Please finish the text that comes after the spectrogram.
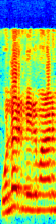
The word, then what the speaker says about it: पुनर्निर्माण: देखिए क्या लिखा है? पुनर्निर्माण। यह है उच्चारण कांसेप्ट पुनर निर्माण। अब हमारे हिंदी में होता क्या है? र जो बोला जाता है ये स्वर रहित है।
